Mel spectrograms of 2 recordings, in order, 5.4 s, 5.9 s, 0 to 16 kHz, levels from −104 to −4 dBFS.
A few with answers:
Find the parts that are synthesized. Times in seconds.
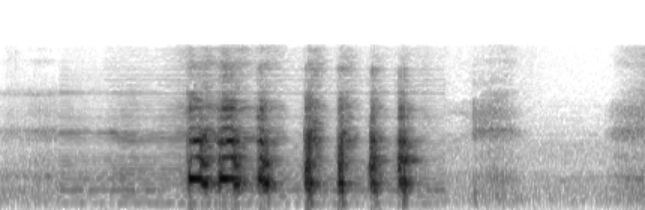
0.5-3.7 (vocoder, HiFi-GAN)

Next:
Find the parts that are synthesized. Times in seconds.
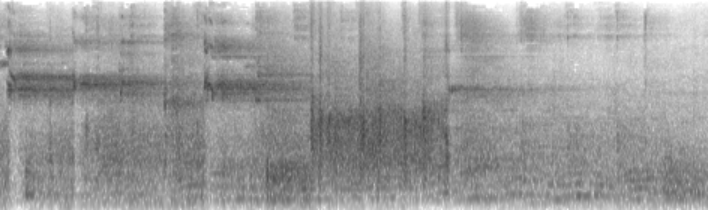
3.5-4.6 (codec, DAC)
